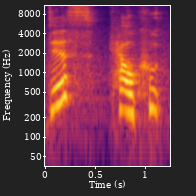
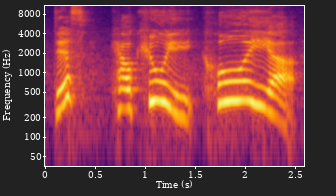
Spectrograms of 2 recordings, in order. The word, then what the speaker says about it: dyscalculia: You also have something called Dyscalculia. I always mispronounce it. Dyscalculia.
